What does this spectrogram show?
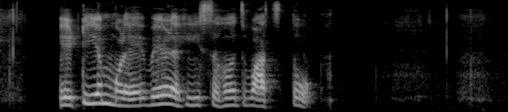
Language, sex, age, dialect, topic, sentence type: Marathi, female, 60-100, Standard Marathi, banking, statement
